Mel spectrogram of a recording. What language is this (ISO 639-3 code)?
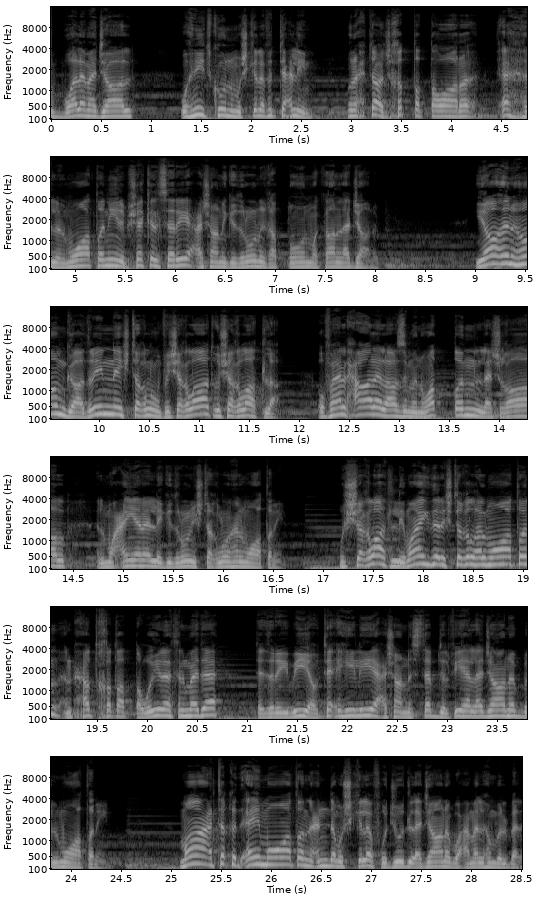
ara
